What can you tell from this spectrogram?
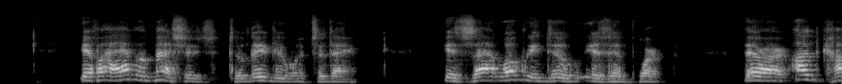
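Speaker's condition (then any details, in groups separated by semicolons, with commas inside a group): ALS; aggressive progression; very weak voice, shortened speech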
